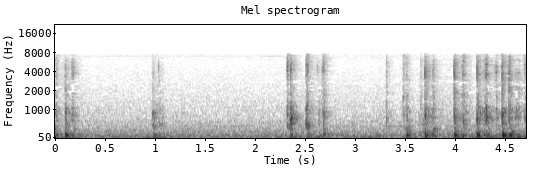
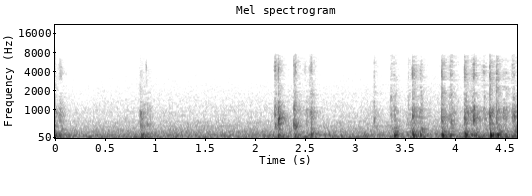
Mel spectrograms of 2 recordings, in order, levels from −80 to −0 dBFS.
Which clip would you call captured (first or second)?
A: first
